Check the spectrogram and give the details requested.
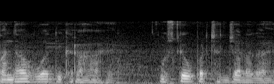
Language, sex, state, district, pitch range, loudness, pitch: Hindi, male, Chhattisgarh, Kabirdham, 100-125 Hz, -19 LUFS, 110 Hz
